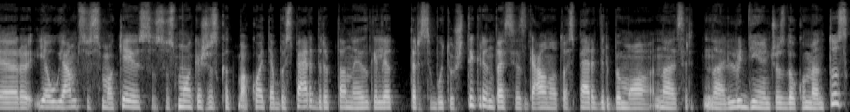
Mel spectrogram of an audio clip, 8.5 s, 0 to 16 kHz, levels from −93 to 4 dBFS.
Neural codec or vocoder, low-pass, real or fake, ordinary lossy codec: none; 14.4 kHz; real; MP3, 64 kbps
